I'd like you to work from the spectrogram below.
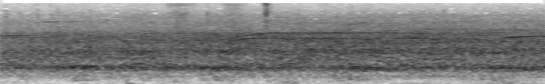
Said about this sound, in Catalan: Crits de fuera, fuera, ara Montjuïc, els jugadors del Barça molt atents al que digui l'àrbitre.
